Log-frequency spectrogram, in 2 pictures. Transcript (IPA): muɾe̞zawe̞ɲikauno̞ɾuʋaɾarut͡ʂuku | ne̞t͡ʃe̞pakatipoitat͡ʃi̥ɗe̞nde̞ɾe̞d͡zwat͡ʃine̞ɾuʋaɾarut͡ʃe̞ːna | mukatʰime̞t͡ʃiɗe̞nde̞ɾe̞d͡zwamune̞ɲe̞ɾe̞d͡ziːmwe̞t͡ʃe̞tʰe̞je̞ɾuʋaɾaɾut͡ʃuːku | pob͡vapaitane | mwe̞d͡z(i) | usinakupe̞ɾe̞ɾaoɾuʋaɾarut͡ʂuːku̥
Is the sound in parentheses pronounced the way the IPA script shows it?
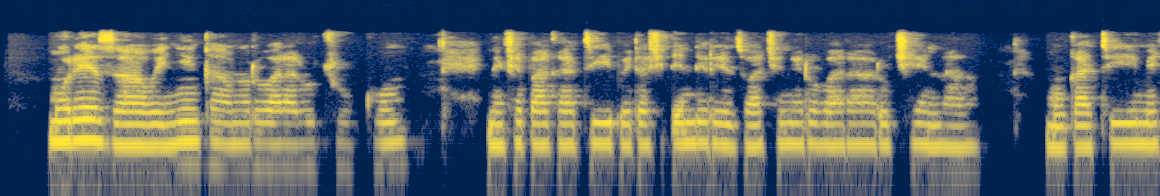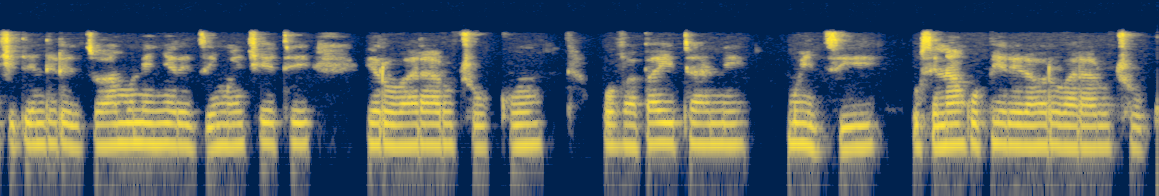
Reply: yes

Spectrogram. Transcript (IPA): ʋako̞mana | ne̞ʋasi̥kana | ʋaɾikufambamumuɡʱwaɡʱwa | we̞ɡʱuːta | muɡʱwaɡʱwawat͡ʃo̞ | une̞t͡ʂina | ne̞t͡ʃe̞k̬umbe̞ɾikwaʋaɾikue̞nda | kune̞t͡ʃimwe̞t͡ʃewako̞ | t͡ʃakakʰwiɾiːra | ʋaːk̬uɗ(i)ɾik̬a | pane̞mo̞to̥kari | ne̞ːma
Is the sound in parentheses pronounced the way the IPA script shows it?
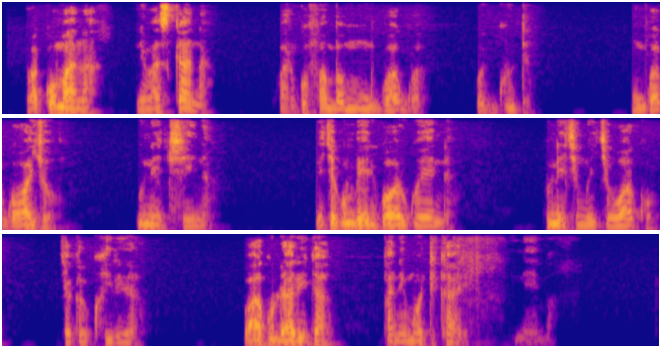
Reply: no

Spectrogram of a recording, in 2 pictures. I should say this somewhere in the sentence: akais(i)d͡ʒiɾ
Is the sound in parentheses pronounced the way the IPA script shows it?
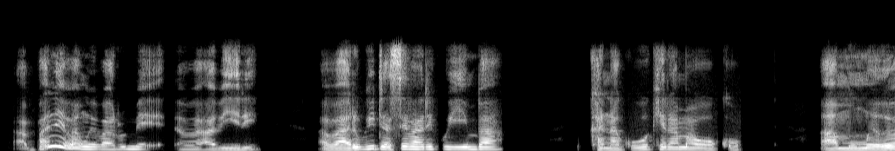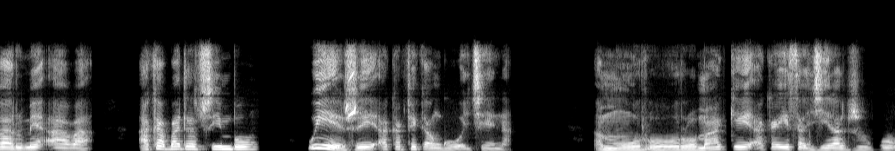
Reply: no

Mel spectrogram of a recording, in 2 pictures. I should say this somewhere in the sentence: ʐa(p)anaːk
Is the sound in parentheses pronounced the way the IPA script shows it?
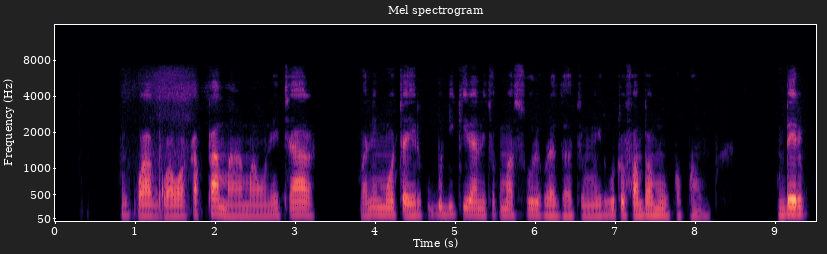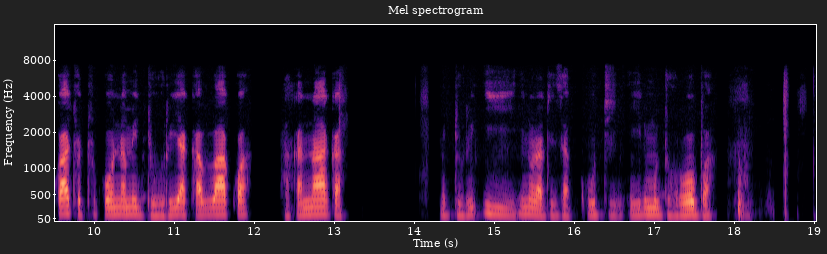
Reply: no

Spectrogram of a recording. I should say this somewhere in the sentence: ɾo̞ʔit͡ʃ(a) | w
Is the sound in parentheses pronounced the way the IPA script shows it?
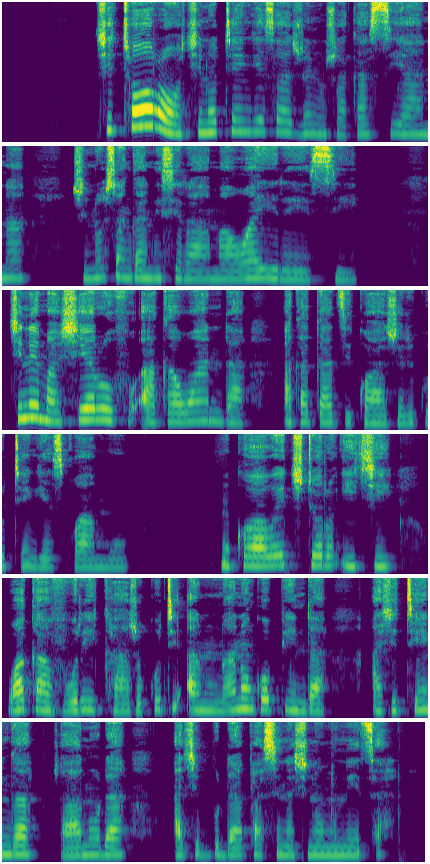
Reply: no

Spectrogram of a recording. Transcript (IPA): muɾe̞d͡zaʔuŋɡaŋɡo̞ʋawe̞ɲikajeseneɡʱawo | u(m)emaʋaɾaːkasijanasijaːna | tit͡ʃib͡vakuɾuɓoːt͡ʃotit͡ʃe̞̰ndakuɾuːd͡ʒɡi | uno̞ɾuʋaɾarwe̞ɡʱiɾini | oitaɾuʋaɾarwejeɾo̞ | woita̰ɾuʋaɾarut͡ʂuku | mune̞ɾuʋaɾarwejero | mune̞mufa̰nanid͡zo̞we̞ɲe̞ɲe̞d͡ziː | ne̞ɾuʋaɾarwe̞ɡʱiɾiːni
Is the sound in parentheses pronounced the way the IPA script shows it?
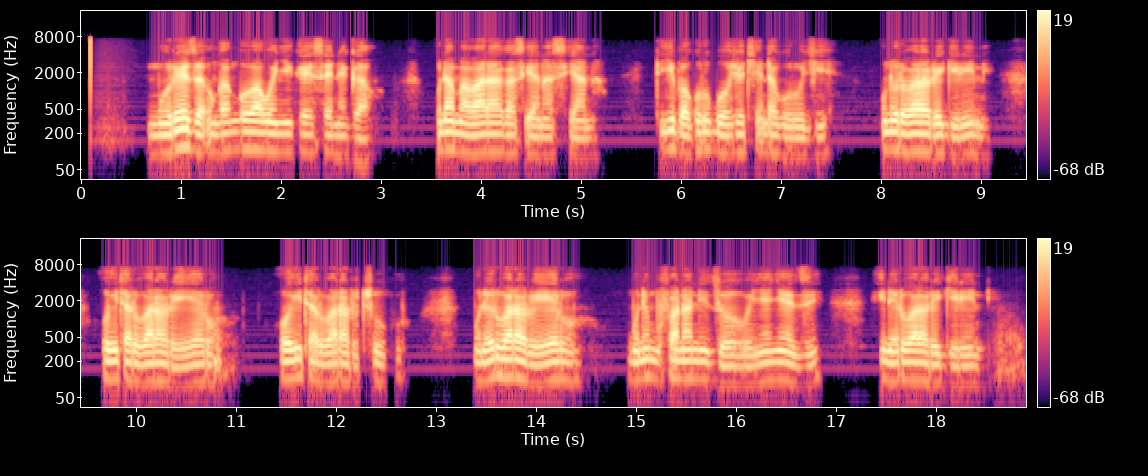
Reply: no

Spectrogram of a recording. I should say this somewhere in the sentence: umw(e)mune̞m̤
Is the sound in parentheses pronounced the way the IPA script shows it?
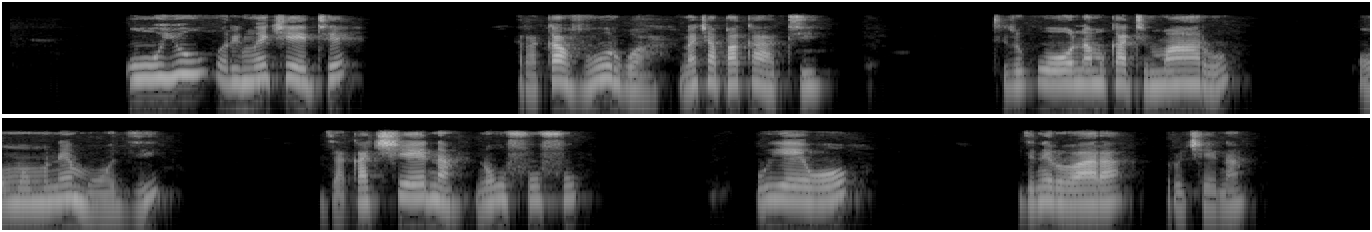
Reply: yes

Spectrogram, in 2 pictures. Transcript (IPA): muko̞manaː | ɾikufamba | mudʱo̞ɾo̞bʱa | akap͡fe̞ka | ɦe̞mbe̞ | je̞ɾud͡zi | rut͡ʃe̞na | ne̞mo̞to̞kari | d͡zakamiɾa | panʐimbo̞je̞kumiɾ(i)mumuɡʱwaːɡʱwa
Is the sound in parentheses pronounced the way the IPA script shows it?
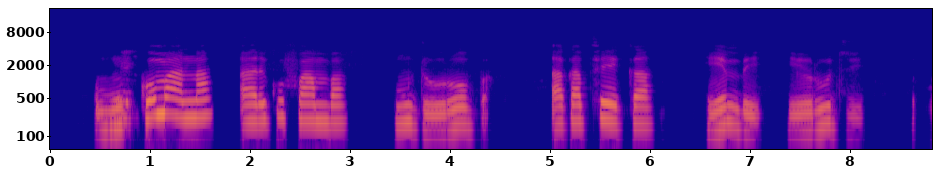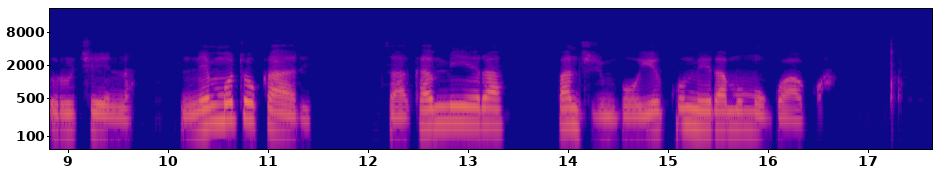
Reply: no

